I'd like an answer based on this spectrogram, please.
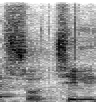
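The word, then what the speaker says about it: Xóchitl: la candidata de derecha que era Sochil Gálvez, se escribe TL, que es un fonema muy muy habitual en México, pero que para los que somos fuera de México no es tan normal.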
